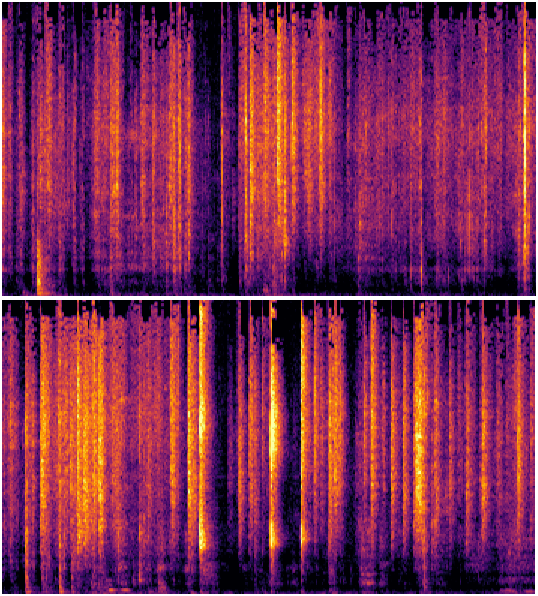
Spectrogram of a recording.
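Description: Sheets of paper and cardstock being handled and shuffled on a craft table: intermittent rustling, sliding and soft taps, with a sharper crisp crackle about eleven seconds in.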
